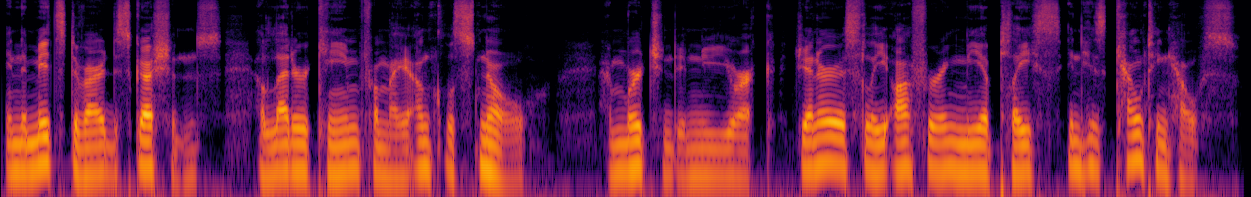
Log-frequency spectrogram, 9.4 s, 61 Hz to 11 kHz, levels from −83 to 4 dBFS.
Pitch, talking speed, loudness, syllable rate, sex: 120 Hz, 175 wpm, -21 LUFS, 4.7 syllables/s, male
